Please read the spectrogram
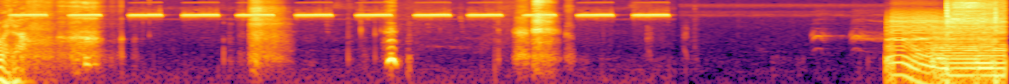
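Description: Crickets chirping at night in an even pulse, about two chirps a second, with a few heavy breaths and a short moan from a man; the chirping stops about two-thirds of the way through. After a moment of silence, electric guitar music starts near the end.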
